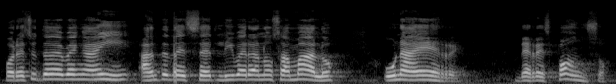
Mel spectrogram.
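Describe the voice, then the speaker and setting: A man's voice: sits high, steady tone, measured pace. A man teaching a congregation to chant, patiently coaching their pronunciation syllable by syllable. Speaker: liturgical chant instructor.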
